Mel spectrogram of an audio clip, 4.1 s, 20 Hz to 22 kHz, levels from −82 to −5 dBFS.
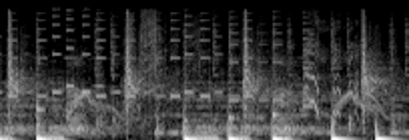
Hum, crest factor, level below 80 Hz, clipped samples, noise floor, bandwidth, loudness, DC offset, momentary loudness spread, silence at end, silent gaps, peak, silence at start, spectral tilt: none; 14 dB; -16 dBFS; under 0.1%; -37 dBFS; 11 kHz; -20 LUFS; under 0.1%; 14 LU; 0.1 s; none; -2 dBFS; 0 s; -5.5 dB/octave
